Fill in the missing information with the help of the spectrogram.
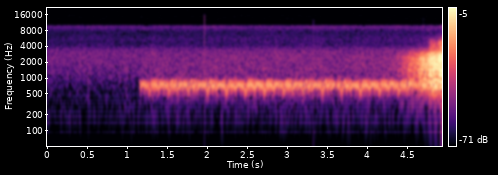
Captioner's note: magnetic humming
